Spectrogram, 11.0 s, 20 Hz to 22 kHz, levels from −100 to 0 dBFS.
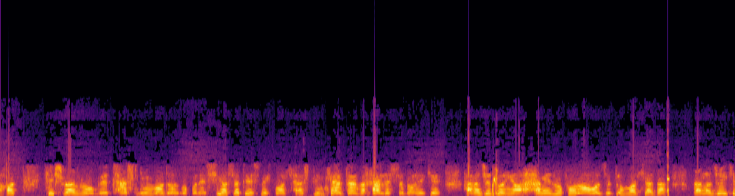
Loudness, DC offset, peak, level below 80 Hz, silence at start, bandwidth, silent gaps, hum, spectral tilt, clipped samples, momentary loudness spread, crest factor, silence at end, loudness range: -16 LUFS; under 0.1%; 0 dBFS; -56 dBFS; 0 s; 7.8 kHz; none; none; -4 dB/octave; under 0.1%; 10 LU; 16 dB; 0 s; 4 LU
